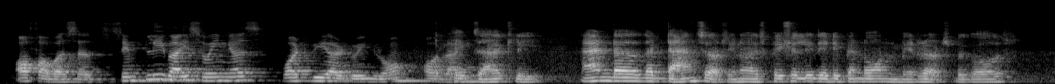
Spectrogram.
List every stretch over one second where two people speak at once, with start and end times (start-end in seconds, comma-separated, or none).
none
